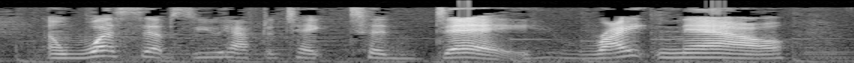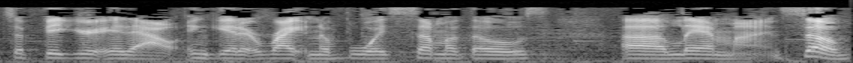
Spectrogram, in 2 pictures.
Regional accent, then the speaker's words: North Carolina, United States; as a college student at Clark or as a young girl growing up in North Carolina

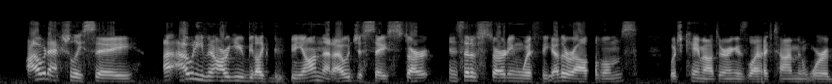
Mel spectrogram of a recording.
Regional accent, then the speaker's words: Texas, United States; Because I'm from Texas, and I don't know where Texas toast comes from.

